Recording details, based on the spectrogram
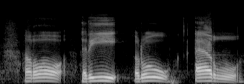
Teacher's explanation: Tapi kalau huruf ro, getarannya sedikit saja. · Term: takrir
